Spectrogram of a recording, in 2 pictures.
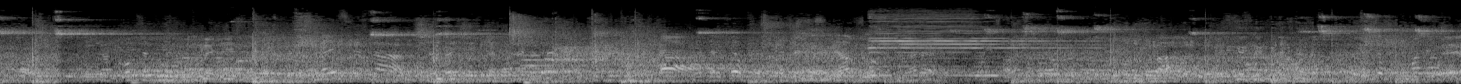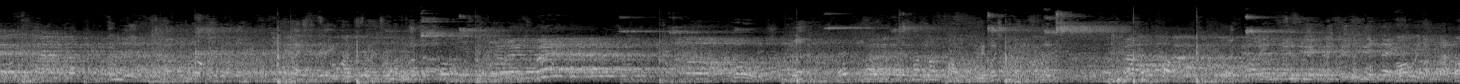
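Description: Basketball bouncing on a hard court, with short high squeaks and indistinct voices in a large, echoing hall.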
